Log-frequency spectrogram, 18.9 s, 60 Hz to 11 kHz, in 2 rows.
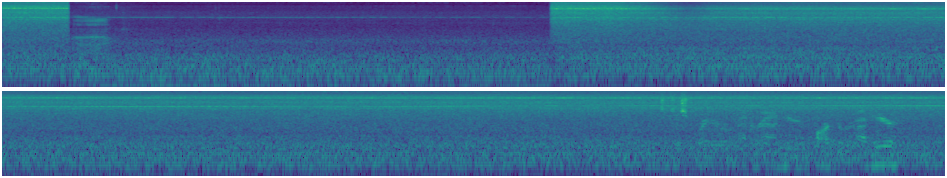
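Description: Black Square King Air turboprop engine in Microsoft Flight Simulator 2020, a steady loud mechanical drone holding throughout with a brief shift early on and faint talking over it.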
